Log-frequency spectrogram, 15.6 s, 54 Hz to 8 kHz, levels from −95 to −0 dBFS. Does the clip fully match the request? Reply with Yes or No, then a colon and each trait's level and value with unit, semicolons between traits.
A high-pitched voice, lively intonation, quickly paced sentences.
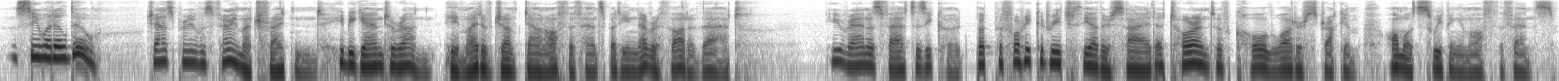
No: low, 115 Hz; wide, 6.7 semitones; fast, 210 wpm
